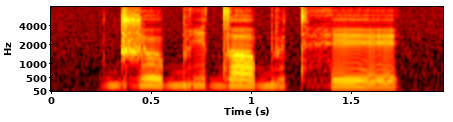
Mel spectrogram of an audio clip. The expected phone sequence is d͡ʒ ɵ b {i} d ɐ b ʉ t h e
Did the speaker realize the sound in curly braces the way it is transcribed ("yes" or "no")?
yes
